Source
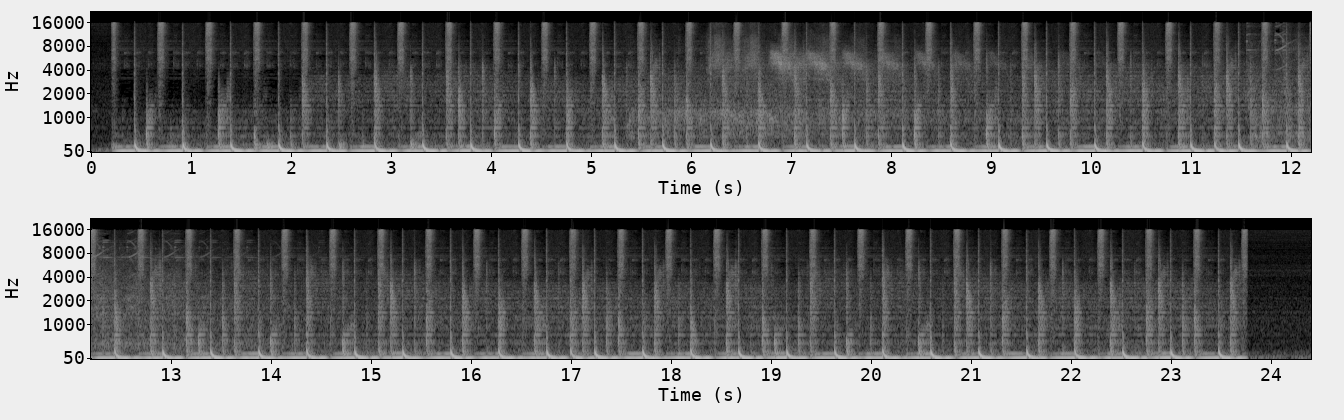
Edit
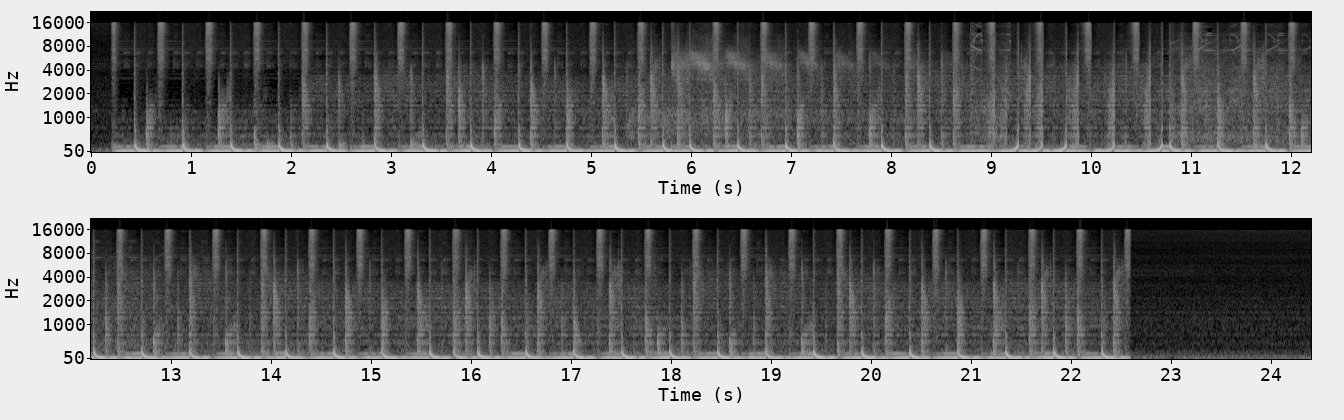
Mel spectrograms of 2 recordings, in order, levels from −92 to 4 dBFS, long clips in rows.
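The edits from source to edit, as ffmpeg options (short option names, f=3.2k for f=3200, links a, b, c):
-filter_complex "[0:a]asplit=4[a][b][c][d];[a]atrim=end=5.802[e];[b]atrim=start=6.968:end=9.962[f];[c]atrim=start=9.958:end=11.952,asetpts=PTS-STARTPTS,areverse[g];[d]atrim=start=11.948[h];[e][f]acrossfade=d=0.004:c1=hsin:c2=hsin[i];[i][g]acrossfade=d=0.004:c1=hsin:c2=hsin[j];[j][h]acrossfade=d=0.004:c1=hsin:c2=hsin"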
